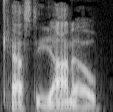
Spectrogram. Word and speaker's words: Castellanos: I'm happy to share the thunder because you talked about Nick Castellano, who you pronounced that way. – According to Baseball Reference. – According to Baseball Reference, yes. – There's no S on the end. – I was going to go Castellanos. There is an S on the end, but you don't say it.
